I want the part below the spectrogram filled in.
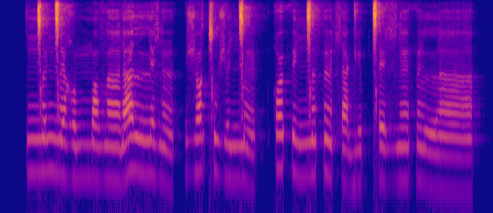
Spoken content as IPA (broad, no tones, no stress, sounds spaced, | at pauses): ŋ͡ǀ ə ŋ͡ǀ ɛ ʁ u mː ɒ v ã ɾ a lː ɛ ɮ ə̃ | ʒ ɒ ǀ u ʒ ə i̯ ŋ͡ǀ ɛ̃ | q u θ e ŋ͡ǀ ə̃ θ ə̃ ɬ a ɡ e p ǀ ɛ ɮ ɛ̃ θ ə̃ lː ã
